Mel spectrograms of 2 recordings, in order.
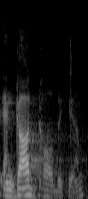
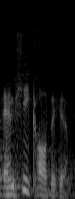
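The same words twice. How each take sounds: First: "God" pressed with a slight rise; reading the verse with "God" leaned on; stress on God. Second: "he" marked, the line softer; the quieter alternate reading, weight on "he"; stress on he. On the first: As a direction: put the weight on "God". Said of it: "But it should say". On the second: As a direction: lean lightly on "he". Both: Shown as a demonstration.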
